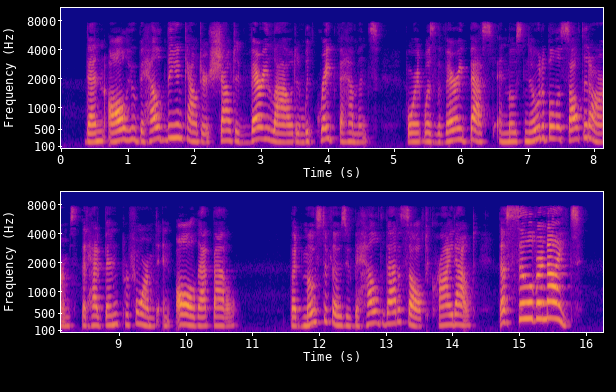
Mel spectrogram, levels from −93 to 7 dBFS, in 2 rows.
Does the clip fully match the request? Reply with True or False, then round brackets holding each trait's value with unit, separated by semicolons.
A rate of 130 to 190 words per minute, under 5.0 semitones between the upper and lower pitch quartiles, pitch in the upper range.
True (170 wpm; 4.0 semitones; 225 Hz)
